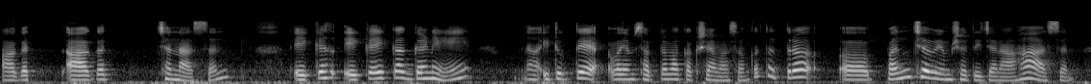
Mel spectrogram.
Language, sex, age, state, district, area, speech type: Sanskrit, female, 18-30, Karnataka, Dharwad, urban, spontaneous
